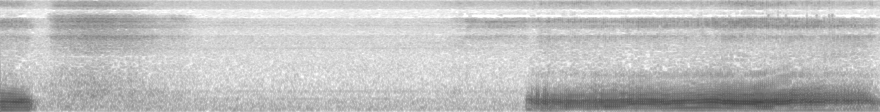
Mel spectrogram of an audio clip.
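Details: A sleeping French Bulldog, Kuzya, gives a brief snort, a quiet pause of a few seconds, then a loud, sustained, vibrating snore with wavering pitch that rises and fades over about two and a half seconds.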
